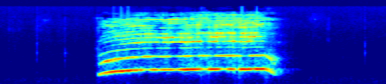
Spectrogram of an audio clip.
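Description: A young man sings out a long, loud note.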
